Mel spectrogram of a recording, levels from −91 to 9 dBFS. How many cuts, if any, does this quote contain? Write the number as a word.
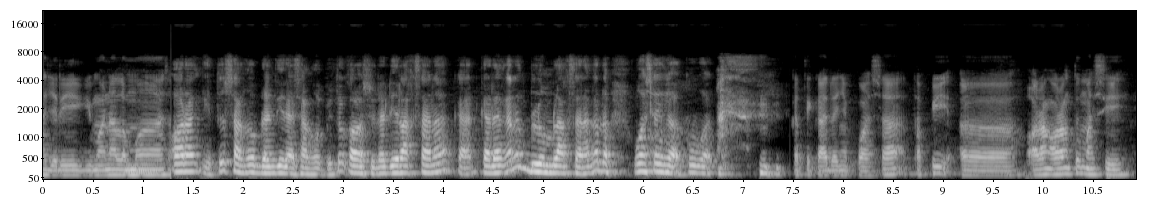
two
